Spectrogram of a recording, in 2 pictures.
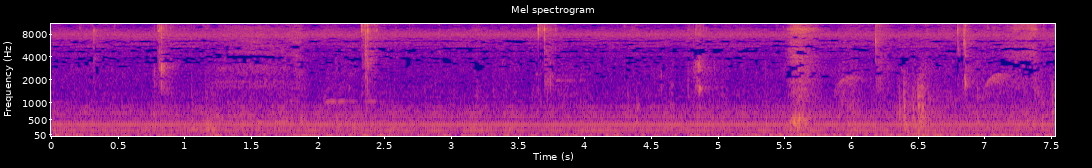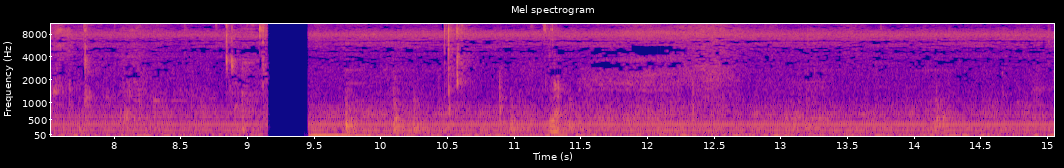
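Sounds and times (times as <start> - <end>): electrical hum: 0.0 - 15.0
light clicks and mouth smacks: 0.3 - 1.0, 2.3 - 2.5, 3.6 - 3.9, 4.8 - 5.0, 6.1 - 7.9, 8.8 - 9.2, 10.4 - 10.7.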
